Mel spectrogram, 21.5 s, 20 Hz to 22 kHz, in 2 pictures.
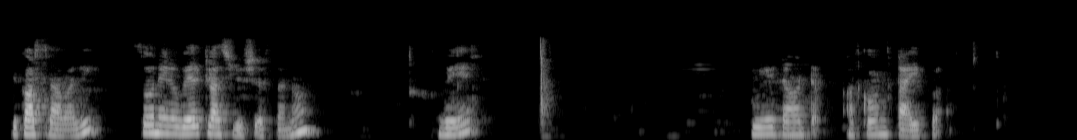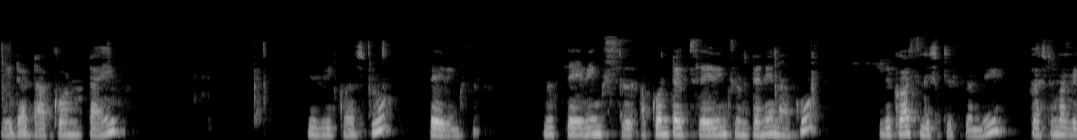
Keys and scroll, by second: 4.8 space, 6.0 e, 7.7 space, 11.2 y, 16.2 i, 20.9 a.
